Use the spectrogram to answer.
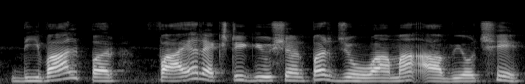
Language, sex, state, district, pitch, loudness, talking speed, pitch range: Gujarati, male, Gujarat, Valsad, 165 Hz, -16 LUFS, 90 wpm, 155-195 Hz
